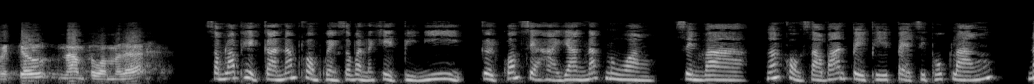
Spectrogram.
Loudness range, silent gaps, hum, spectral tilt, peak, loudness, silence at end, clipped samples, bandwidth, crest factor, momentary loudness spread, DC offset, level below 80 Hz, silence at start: 1 LU; 1.79-1.90 s, 6.64-6.69 s; none; -5 dB/octave; -6 dBFS; -21 LUFS; 0 s; under 0.1%; 8 kHz; 16 dB; 6 LU; under 0.1%; -62 dBFS; 0 s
